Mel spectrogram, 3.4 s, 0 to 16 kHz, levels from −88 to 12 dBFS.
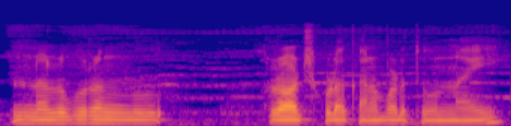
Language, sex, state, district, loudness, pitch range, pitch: Telugu, male, Telangana, Hyderabad, -21 LUFS, 95-100 Hz, 100 Hz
